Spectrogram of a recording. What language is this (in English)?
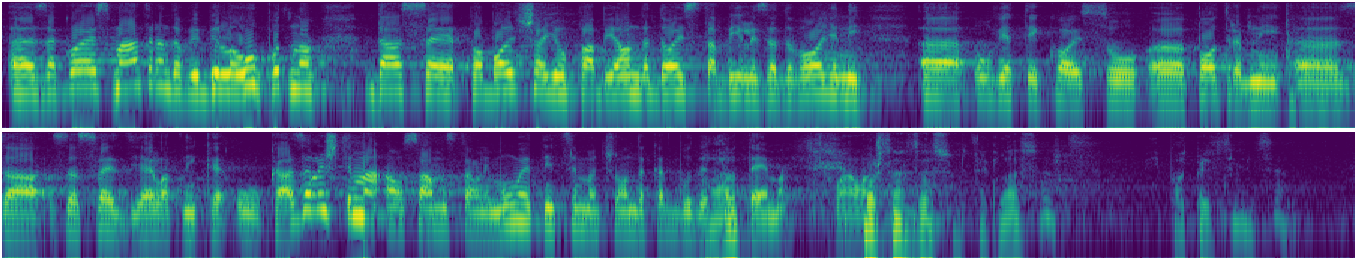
Croatian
